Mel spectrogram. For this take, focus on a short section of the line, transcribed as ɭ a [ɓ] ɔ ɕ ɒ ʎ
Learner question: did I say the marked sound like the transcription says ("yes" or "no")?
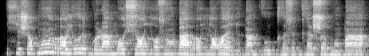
no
